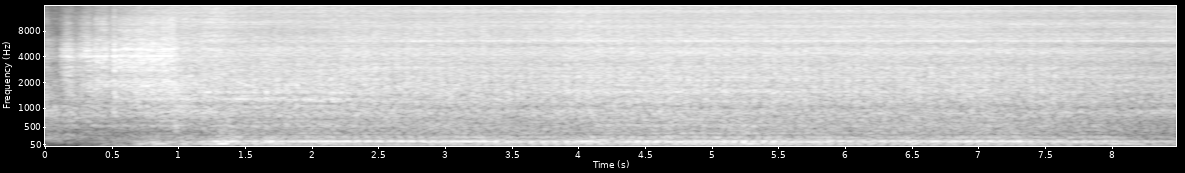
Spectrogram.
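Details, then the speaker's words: 1957 GMC 100 pickup engine first start after sitting many years, fuel poured into carburetor bowl with no fuel line: uneven, stumbling beats and wavering pitch; sounds worn out with some blow-by from valve cover vent, but runs. "well it runs it definitely sounds whooped though a little bit of blow by coming out of the uh old vent there on the valve cover but it does run"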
